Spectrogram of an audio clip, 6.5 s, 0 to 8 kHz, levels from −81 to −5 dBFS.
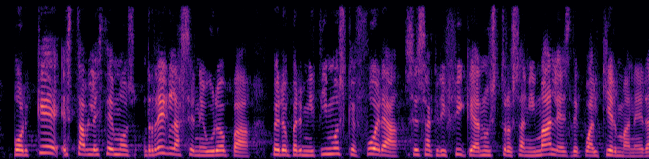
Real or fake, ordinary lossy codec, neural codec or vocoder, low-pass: fake; none; codec, 16 kHz, 16 kbps, FunCodec, trained on LibriTTS, 50 frames a second; none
